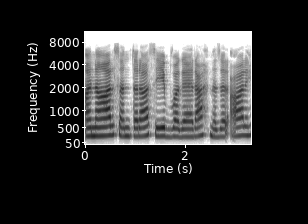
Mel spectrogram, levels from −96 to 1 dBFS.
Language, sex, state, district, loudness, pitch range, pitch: Hindi, female, Jharkhand, Palamu, -18 LUFS, 235-260 Hz, 245 Hz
